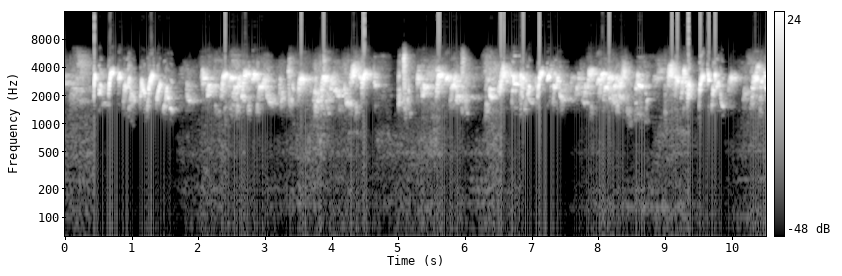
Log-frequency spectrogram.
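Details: A singing duel between two caged red-whiskered bulbuls, each trying to out-sing and dominate its rival; bursts of lively, chattering warbles follow one another with only brief gaps, punctuated by faint clicks.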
